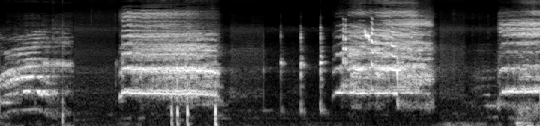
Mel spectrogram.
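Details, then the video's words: Indian green ringneck parakeet with a baby parrot, India: loud, grating drawn-out screeches alternating with a few short sharp clicks and pauses. "Indian Green ringneck talking parrot with baby parrot"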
